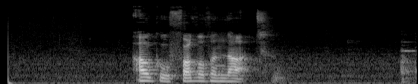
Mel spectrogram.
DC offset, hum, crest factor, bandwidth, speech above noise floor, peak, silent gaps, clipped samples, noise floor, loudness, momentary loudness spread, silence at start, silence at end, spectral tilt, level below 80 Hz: under 0.1%; none; 24 dB; 16 kHz; 27 dB; 0 dBFS; none; under 0.1%; -48 dBFS; -20 LUFS; 20 LU; 0.1 s; 0 s; -6 dB/octave; -50 dBFS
